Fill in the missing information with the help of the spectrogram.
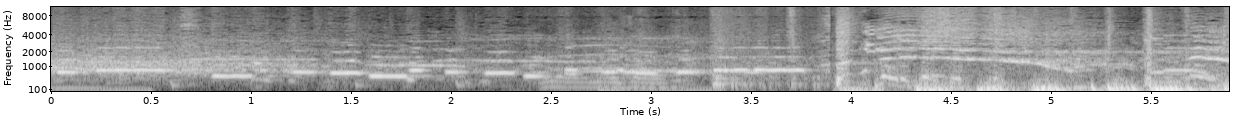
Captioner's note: audience cheering; upbeat music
